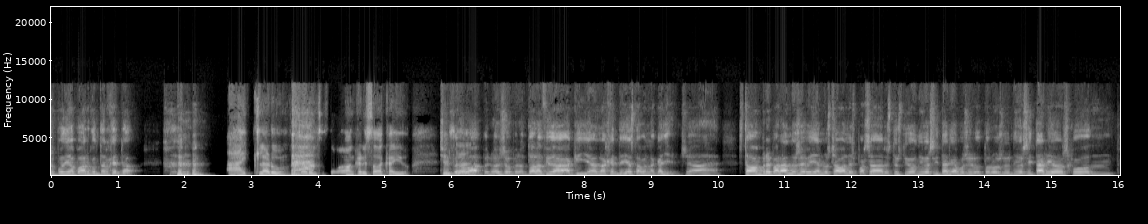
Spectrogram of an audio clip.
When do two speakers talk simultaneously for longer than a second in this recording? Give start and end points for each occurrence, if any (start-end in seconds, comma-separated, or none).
none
